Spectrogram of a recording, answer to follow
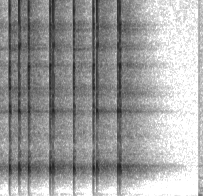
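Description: Wooden castanets on a table-mounted castanet machine tapped with the fingers: a quick run of sharp wooden clicks, then several more evenly spaced, the last about a second in, its ring fading out.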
